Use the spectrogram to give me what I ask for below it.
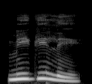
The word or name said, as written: ಮಿಗಿಲೆ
